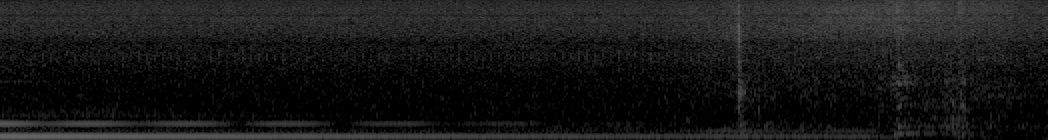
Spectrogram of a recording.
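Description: The last chord of a Gibson Hummingbird acoustic guitar ringing out and slowly dying away. The upper notes fade first and a low bass note sounds longest, until it is damped about five and a half seconds in. A couple of faint knocks follow as the guitar is handled.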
